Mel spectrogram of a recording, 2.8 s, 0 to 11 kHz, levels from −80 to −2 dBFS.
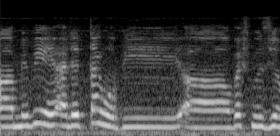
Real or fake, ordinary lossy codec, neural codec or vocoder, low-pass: real; none; none; none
